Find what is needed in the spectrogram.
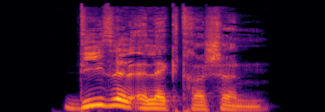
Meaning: inflection of dieselelektrisch: 1. strong genitive masculine/neuter singular 2. weak/mixed genitive/dative all-gender singular 3. strong/weak/mixed accusative masculine singular
- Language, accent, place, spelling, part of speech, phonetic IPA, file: German, Germany, Berlin, dieselelektrischen, adjective, [ˈdiːzl̩ʔeˌlɛktʁɪʃn̩], De-dieselelektrischen.ogg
